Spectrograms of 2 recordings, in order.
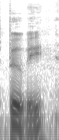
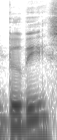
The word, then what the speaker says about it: Bube: The name is Bubi. It's spelled B-U-B-E. It's a German name, and a lot of German names end in E, and when they do, you pronounce the E. So it's very confusing for most people in English to say it right.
